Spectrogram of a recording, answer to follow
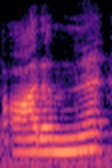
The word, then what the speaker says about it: autumn: The N is silent, which means even though it's right there, we don't actually pronounce it. We don't say like autumn, right? No, we don't say autumn because that would be like super, super weird.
